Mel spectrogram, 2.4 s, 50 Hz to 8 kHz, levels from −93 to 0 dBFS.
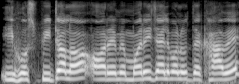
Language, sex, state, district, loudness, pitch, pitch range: Bhojpuri, male, Bihar, Muzaffarpur, -13 LUFS, 230 Hz, 225-245 Hz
